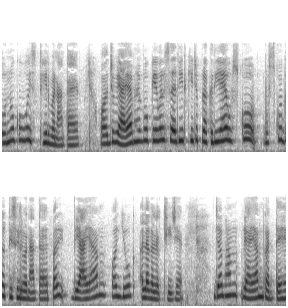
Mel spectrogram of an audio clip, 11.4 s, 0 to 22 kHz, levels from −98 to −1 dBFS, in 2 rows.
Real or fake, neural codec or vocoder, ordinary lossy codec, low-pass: fake; vocoder, 22.05 kHz, 80 mel bands, WaveNeXt; MP3, 48 kbps; 7.2 kHz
